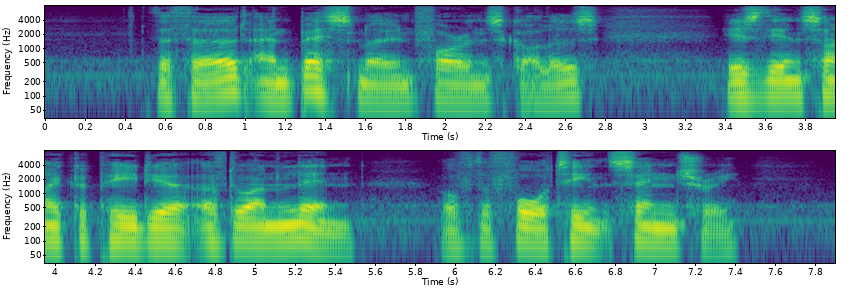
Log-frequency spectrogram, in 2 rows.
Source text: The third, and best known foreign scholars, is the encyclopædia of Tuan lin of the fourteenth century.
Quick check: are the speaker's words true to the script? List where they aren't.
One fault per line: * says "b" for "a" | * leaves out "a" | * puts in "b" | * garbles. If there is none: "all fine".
all fine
